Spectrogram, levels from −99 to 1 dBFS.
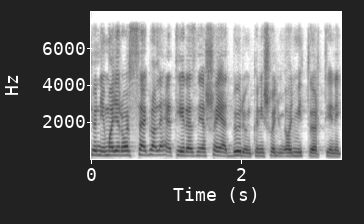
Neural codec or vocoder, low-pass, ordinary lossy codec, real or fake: codec, 24 kHz, 3.1 kbps, DualCodec; 7.2 kHz; none; fake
